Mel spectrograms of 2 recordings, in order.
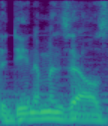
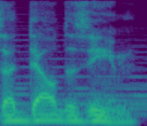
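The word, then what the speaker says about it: Idina Menzel: Oscars mistake at the 2014 Oscars Travolta hilariously mispronounced Adina Manzel's name as Adel deim the blunder became an internet sensation with fans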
